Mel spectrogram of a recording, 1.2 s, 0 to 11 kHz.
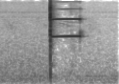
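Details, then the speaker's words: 1500 W 24 V inverter on a bench test from a series motorcycle and car battery; one short high beep at switch-on with initial current rush settling to about half an amp, then quiet; inverter working normally. "makes it squeak an initial and rush and it will settle down to about half an amp so that's a fully operating inverter"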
